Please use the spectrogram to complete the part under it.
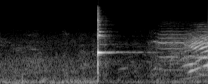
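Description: A metal bat cracks sharply against a softball.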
